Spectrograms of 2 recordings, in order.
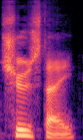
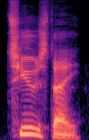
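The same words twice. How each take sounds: First: The word begins with a ch sound. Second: The word begins with a plain t sound. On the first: "the same as Monica with a ch sound" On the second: "with a hard t sound"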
